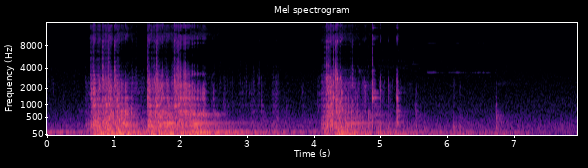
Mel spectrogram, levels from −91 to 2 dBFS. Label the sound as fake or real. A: real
